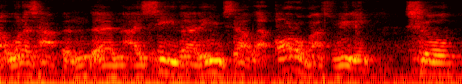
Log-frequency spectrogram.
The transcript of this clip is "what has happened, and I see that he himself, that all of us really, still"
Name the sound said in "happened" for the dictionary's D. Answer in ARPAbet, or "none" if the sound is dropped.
D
